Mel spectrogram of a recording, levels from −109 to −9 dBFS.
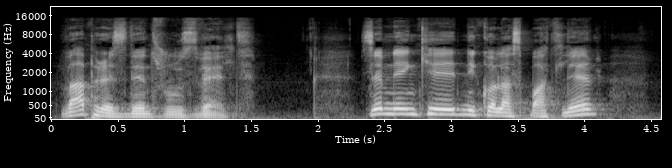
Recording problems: none

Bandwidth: 14.5 kHz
